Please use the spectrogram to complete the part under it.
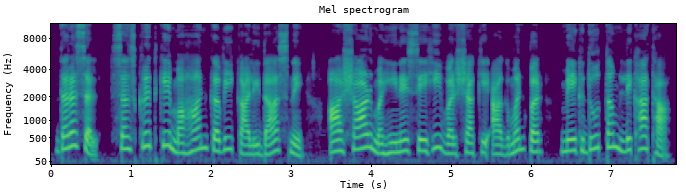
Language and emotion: Hindi, neutral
